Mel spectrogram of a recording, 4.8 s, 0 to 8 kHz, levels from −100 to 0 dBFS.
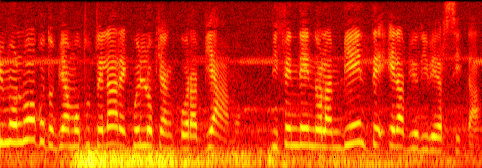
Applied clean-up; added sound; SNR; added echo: none; Thunder; 1 dB; none.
